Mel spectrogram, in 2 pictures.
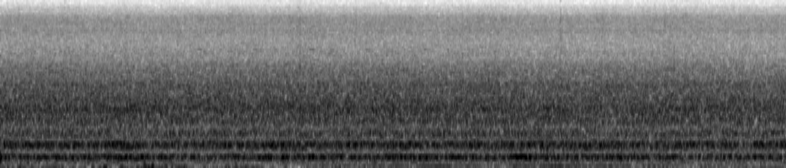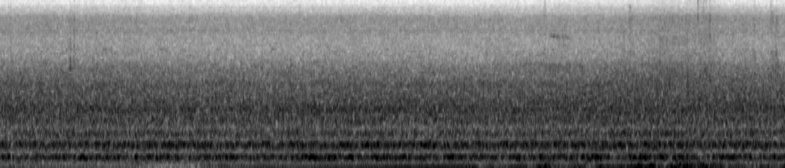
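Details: Honey bees flying about the hive in open weather, giving a steady layered drone of many wings that holds level throughout with slight fluctuations.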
